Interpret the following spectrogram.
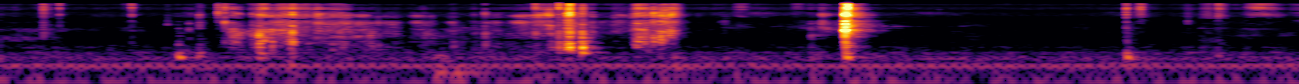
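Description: Paper sticker strip being peeled from its backing and handled: a few short, papery tearing and rustling sounds, then a single sharp tap a little after four seconds in.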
